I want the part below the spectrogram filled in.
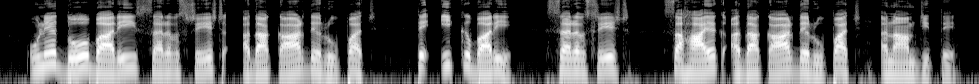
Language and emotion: Dogri, neutral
